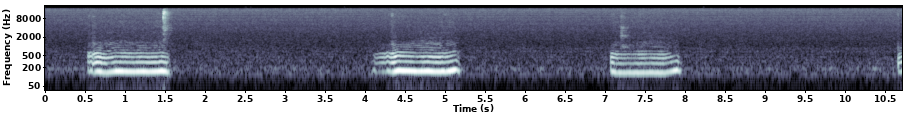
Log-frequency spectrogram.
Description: My new puppy snores lol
